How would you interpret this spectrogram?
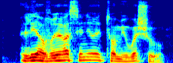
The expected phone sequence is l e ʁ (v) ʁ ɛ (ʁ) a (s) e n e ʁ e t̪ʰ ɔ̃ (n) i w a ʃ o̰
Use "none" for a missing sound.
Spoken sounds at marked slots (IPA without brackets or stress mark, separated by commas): v, ʁ, s, m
